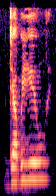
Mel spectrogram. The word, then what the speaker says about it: walk: the letter I'm sorry in the word walk the W sounds like Oh the a actually sounds like an O sound more like an O sound it's law the L is a silent L so you don't even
